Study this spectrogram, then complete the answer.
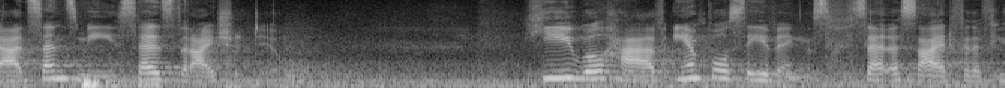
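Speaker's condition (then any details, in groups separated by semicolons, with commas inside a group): No condition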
